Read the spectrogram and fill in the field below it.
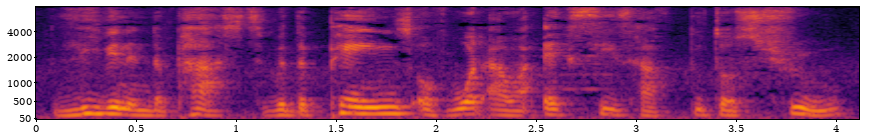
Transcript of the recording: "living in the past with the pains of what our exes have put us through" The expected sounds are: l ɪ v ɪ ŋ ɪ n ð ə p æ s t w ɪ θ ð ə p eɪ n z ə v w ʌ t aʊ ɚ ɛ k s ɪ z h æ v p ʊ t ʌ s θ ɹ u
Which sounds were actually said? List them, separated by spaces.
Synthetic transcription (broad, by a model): l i v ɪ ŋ ɪ n ð ə p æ s t w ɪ ð ə p eɪ n z ə v w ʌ t aʊ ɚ ɛ k s ɪ z h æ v p ʊ t ʌ s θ ɹ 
